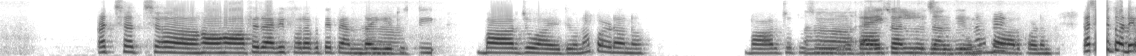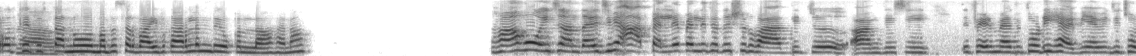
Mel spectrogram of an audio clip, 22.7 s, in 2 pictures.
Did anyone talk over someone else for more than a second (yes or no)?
yes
